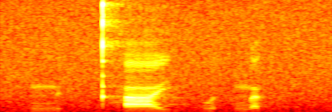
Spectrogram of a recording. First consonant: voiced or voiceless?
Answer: voiced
